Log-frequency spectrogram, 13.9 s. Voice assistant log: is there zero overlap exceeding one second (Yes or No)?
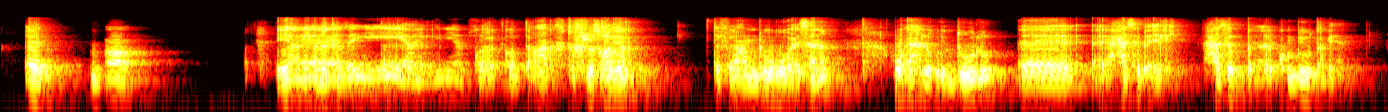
No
